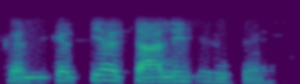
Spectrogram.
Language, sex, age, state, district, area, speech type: Urdu, male, 18-30, Bihar, Khagaria, rural, conversation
